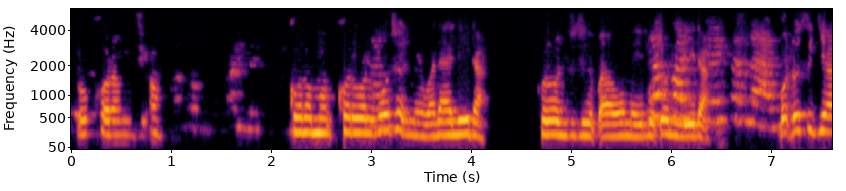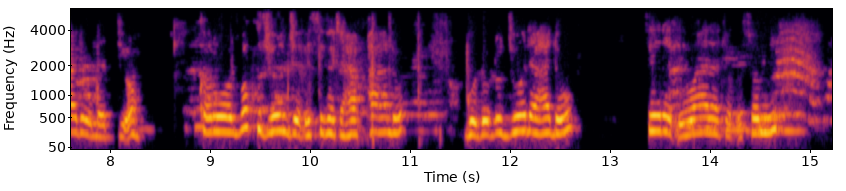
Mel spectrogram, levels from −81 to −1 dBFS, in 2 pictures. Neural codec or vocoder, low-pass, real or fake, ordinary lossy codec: none; 5.4 kHz; real; Opus, 32 kbps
